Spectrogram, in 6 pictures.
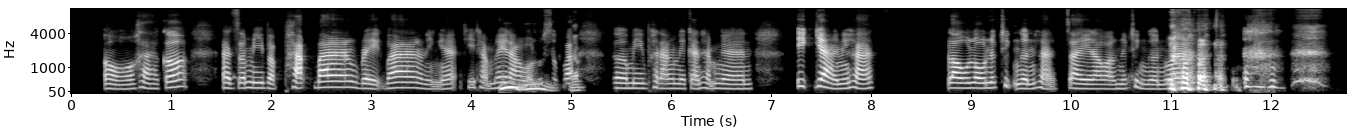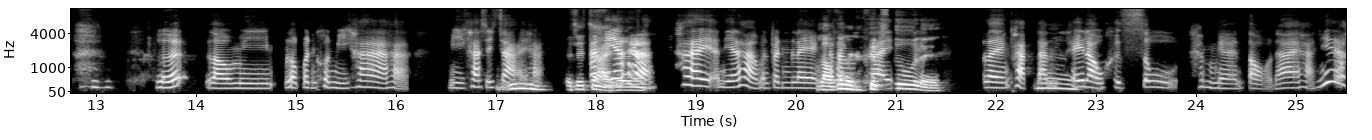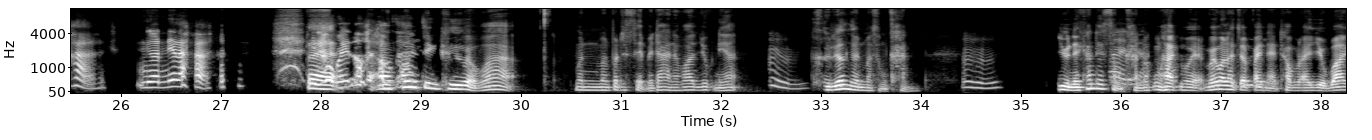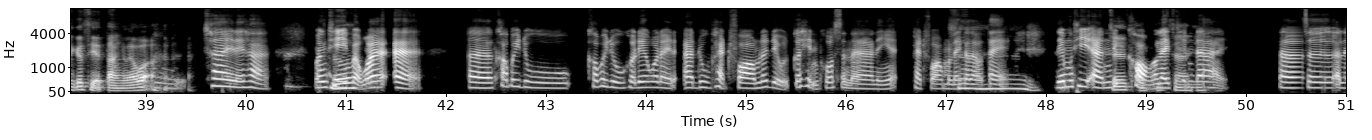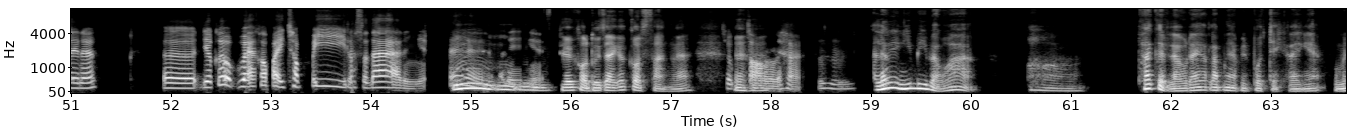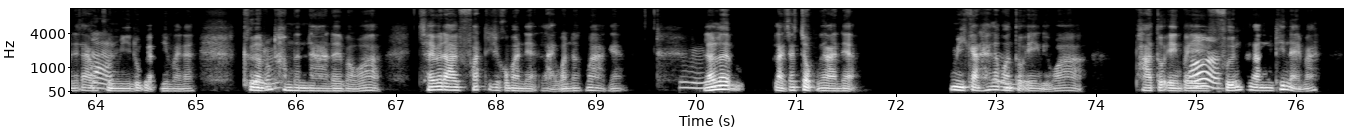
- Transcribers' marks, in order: other background noise; chuckle; chuckle; chuckle; laughing while speaking: "ที่ทำให้เราทำ"; tsk; chuckle
- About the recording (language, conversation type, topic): Thai, podcast, เวลาเหนื่อยจากงาน คุณทำอะไรเพื่อฟื้นตัวบ้าง?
